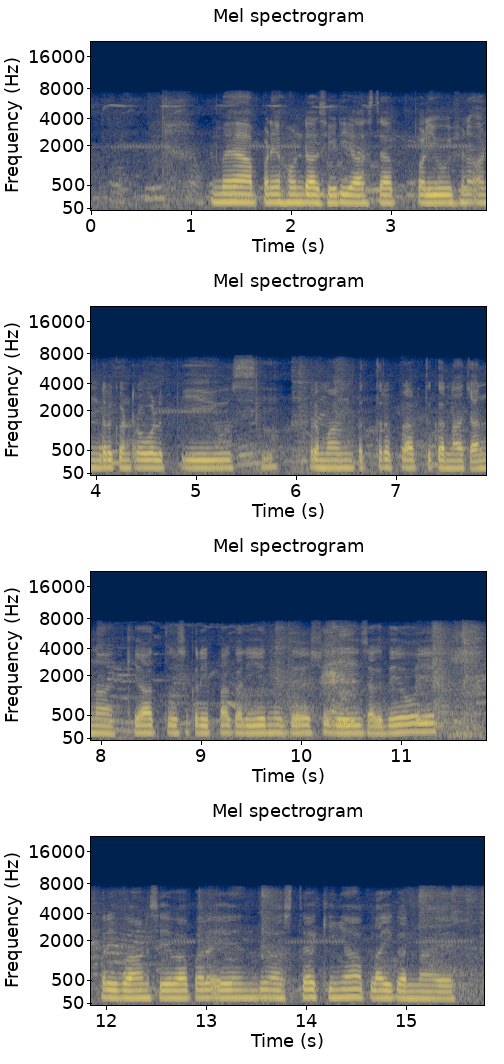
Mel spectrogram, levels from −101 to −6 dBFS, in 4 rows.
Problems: constant background noise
